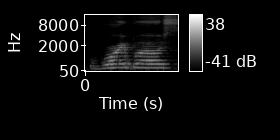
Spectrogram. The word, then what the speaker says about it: rooibos: this candida thing, which is great taste or rooibos. That's pronunciation cuz I went to South Africa and that's where the tea is from.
